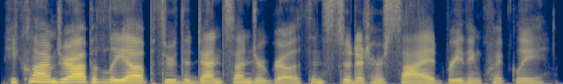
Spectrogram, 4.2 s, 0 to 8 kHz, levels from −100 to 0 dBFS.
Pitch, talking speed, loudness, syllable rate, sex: 205 Hz, 215 wpm, -20 LUFS, 5.8 syllables/s, female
